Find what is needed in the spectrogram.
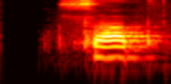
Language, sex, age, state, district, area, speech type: Hindi, female, 60+, Madhya Pradesh, Ujjain, urban, read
